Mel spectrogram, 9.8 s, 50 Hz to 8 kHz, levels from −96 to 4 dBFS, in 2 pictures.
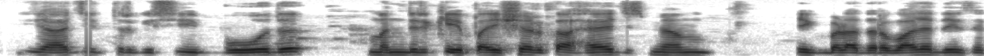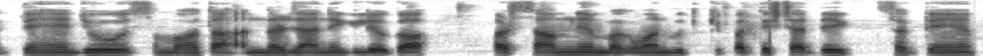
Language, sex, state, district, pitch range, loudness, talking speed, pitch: Hindi, male, Uttarakhand, Uttarkashi, 130-135 Hz, -16 LUFS, 205 wpm, 130 Hz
